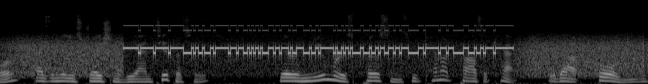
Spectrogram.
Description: RTTY (50 baud, 450 Hz shift), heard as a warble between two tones, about 1850 Hz centre, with speech in English. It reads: QRZ? DE W5QT K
